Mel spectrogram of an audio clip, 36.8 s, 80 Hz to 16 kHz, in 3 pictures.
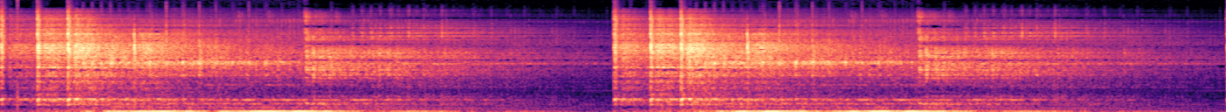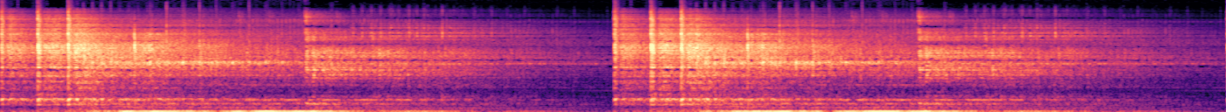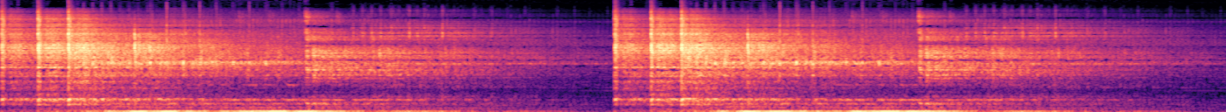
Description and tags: Started out with some button sounds from a TEAC A6300 then digitally manipulated them. If you used it I'd love to see how you used it.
